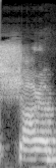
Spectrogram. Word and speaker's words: Xarra: If you're in Midrand, you can get it at Shara Books, which is spelled Xarra.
